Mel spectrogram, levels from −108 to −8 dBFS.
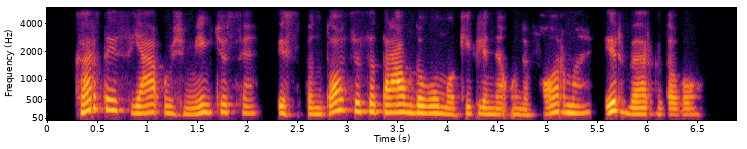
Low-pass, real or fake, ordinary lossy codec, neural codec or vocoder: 5.4 kHz; fake; Opus, 32 kbps; autoencoder, 48 kHz, 128 numbers a frame, DAC-VAE, trained on Japanese speech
